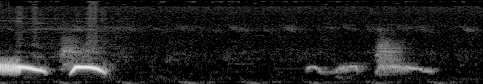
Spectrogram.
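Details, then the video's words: Decoy spotted dove calling to attract other doves: two strong low coos with downward slurs, then softer, more distant cooing notes over faint regular low knocks. "Chim Cu Mồi gáy gọi & tiếng cu mồi thúc bổi"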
